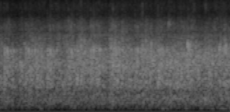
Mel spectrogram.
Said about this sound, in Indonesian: Berikan tepuk tangan beri bagi Tuhan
